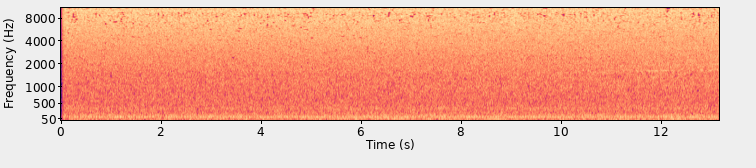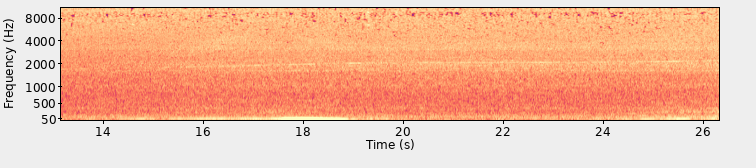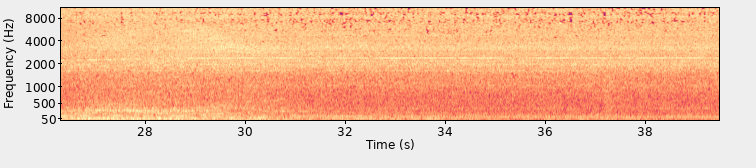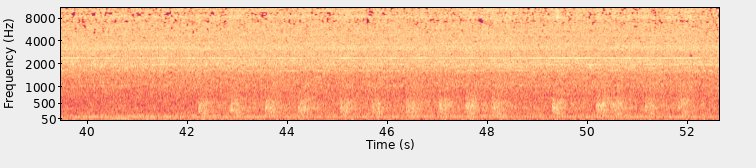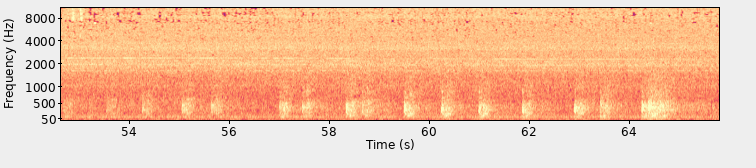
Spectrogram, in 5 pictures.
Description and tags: Roomtone Hallway Spinnerij Front
Front recording of surround room tone recording.
sounddesign, roomtone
